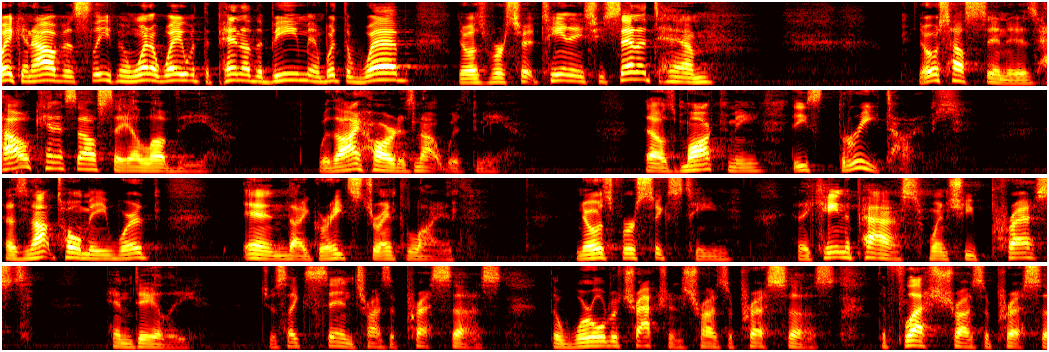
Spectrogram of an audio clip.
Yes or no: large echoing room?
yes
